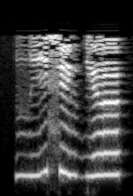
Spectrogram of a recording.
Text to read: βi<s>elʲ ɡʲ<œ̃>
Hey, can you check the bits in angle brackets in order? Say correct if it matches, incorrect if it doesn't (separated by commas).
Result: correct, correct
